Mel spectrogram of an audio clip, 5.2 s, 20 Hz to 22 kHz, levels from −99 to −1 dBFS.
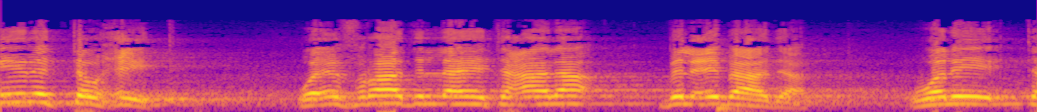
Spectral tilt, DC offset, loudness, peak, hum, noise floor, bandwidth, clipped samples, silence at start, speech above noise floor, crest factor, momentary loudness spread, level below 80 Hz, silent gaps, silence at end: -3.5 dB/octave; under 0.1%; -13 LUFS; 0 dBFS; none; -34 dBFS; 11.5 kHz; under 0.1%; 0 s; 22 dB; 12 dB; 16 LU; -50 dBFS; none; 0 s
